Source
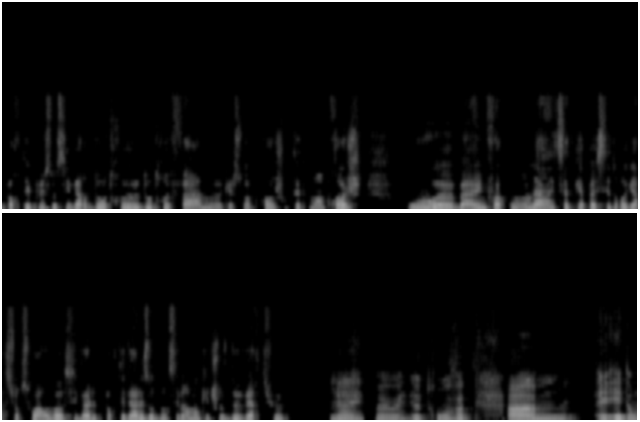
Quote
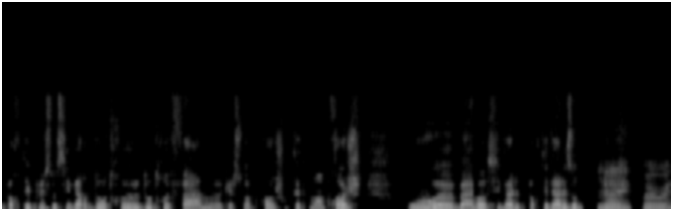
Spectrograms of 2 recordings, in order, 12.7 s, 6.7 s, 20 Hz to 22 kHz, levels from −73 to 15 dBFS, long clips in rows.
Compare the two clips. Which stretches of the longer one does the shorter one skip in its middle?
0:04.7-0:06.8
0:07.9-0:09.5

